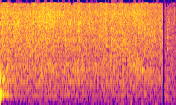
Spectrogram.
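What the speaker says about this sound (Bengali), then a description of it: "এবার মশলা ধোয়া জল দিয়ে দেব।" Spice-rinsing water poured into a pan of shrimp frying with bottle gourd leaves sets off a steady, loud hissing sizzle that runs without a break, then cuts off abruptly at the end.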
